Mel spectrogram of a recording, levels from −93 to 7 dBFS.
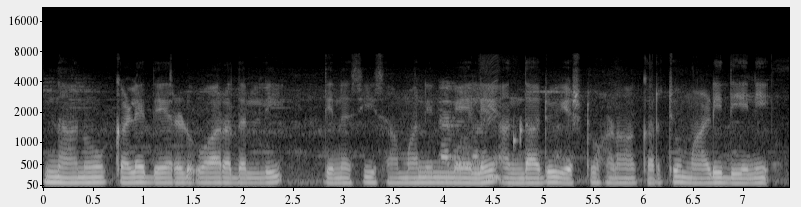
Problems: background sounds at intervals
